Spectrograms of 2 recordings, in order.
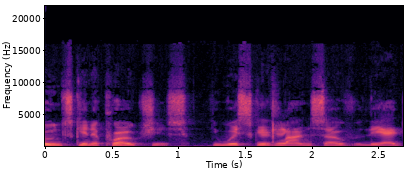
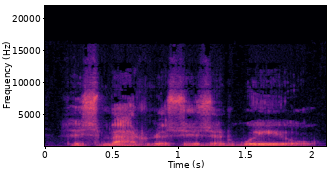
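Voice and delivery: snarling ogre voice, lower; 2 semitones lower than usual. Narrating a story, the reader voices the immortal ogre Woundskin snarling. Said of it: "he snarls".

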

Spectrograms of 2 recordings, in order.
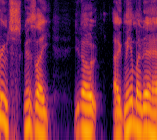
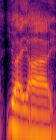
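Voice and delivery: ordinary delivery

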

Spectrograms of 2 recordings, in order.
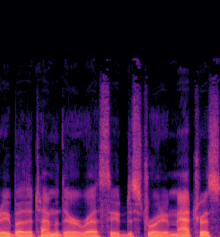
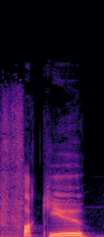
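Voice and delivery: put-on Scottish accent, pitched up; 9 semitones higher than usual. Speaker voices a man who took it all the way to court, in a Scottish accent. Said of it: "that was more of a Scottish accent".

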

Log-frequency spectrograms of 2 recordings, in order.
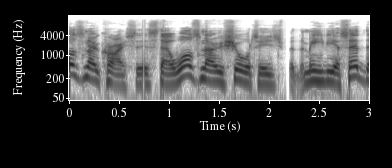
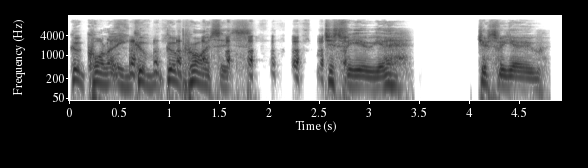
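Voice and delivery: shady, dodgy dealer voice, much lower; 6 semitones lower than usual. Retelling what someone offered, like one of those dodgy deals, in a shady dealer voice. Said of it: "it sounded like one of those dodgy deals".

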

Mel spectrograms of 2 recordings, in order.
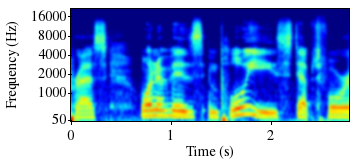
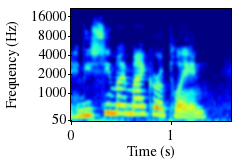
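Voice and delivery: play-acted chef voice, yelling down the line; 5 semitones higher, 3 dB quieter than usual. Retelling the chef calling down the line: imitating the chef yelling. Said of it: "he yells down line".

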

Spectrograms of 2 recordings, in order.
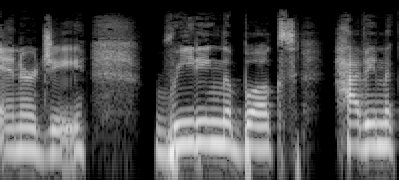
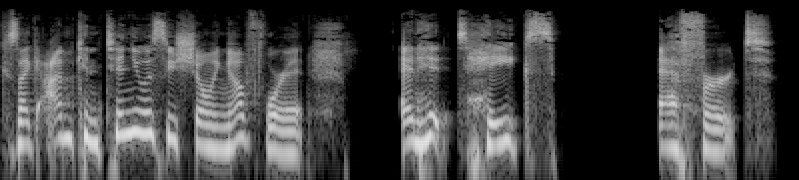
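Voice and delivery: tearful, voice cracking with emotion; 2 semitones higher than usual. A speaker, mid-thought, getting teary. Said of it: "now I'm getting teary".

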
